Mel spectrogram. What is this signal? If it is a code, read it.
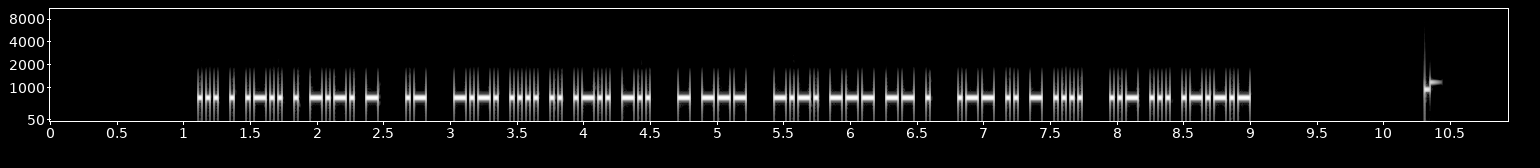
Morse code, heard as a keyed tone, about 40 wpm, 700 Hz. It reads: SELECT A CHILD TO COME WITH US.
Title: Sentences from Top 1300 Words 40wpm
